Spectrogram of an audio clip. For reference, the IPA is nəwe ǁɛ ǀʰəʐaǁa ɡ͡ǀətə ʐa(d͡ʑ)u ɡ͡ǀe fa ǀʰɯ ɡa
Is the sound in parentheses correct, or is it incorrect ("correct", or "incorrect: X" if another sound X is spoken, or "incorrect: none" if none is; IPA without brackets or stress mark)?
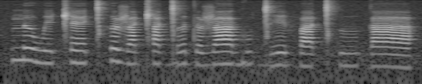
incorrect: ɡ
